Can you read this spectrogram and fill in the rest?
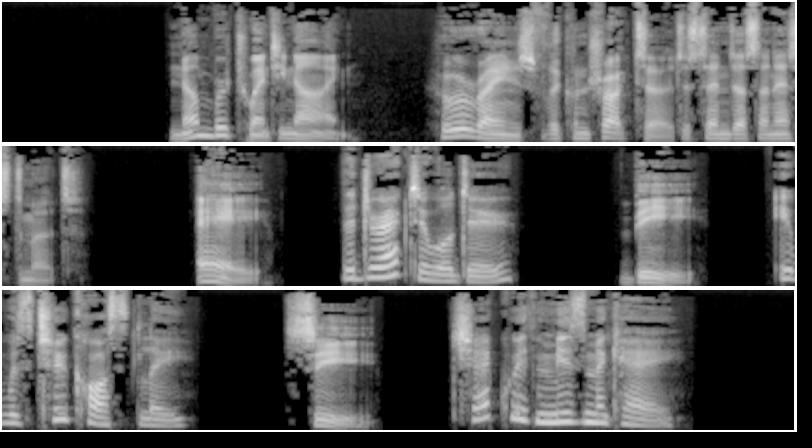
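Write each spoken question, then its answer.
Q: Who arranged for the contractor to send us an estimate?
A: C: Check with Ms. McKay.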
